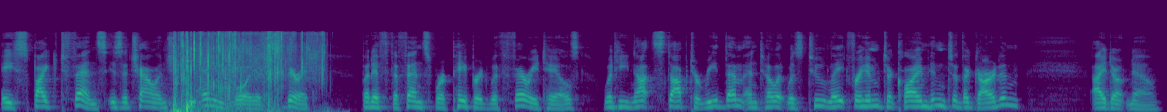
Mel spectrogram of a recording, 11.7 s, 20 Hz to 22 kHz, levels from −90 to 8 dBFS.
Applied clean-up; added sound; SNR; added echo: none; Crumpling, crinkling; -3 dB; none.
